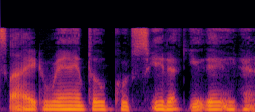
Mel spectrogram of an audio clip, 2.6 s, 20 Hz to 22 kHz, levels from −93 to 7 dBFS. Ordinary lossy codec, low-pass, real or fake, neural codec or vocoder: none; none; fake; codec, 16 kHz, 0.5 kbps, FunCodec, trained on LibriTTS, 25 frames a second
